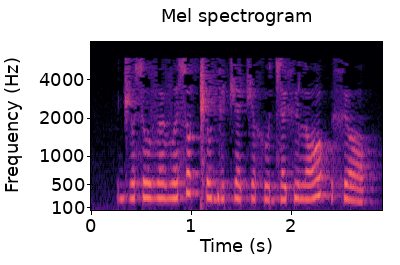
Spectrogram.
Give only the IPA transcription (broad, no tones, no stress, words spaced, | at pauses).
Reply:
d͡ʒʊsʊvœ vəsɔǁu ɡʲət͡ʃɛt͡ʃəxu d͡zœxʲulɔ | xʲɔ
